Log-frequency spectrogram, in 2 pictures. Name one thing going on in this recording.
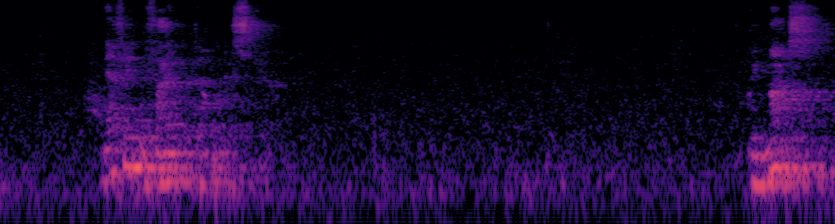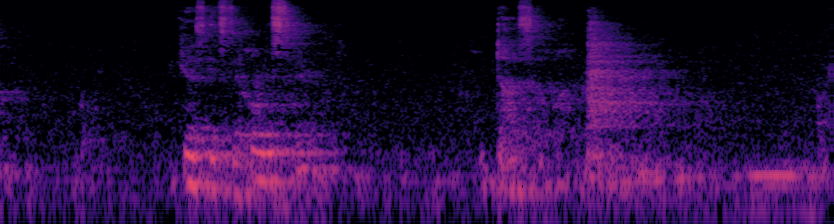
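A man speaks slowly and solemnly into a microphone in a large echoing hall.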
